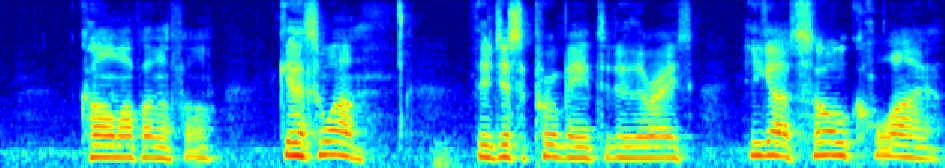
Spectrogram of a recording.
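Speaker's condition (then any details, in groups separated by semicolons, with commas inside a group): Parkinson's disease; good singing voice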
